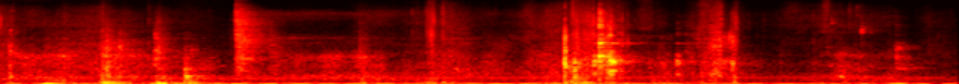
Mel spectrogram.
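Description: Kitchen handling noise: scattered knocks and clinks of items and cookware being moved, with a louder clatter about four seconds in, over a faint steady hum.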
